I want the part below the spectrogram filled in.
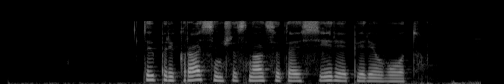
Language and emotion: Russian, neutral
